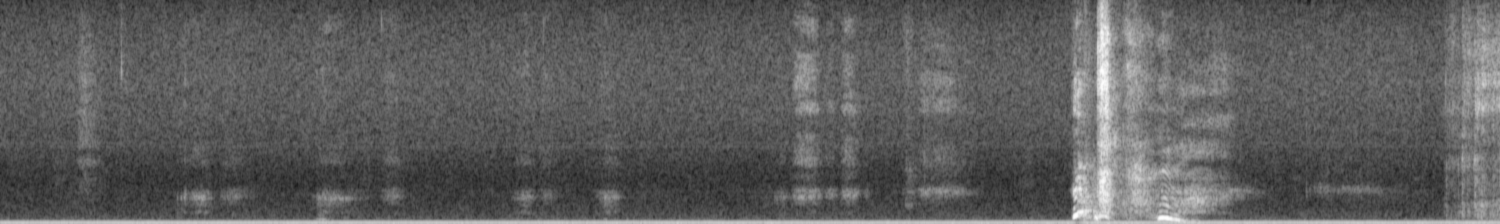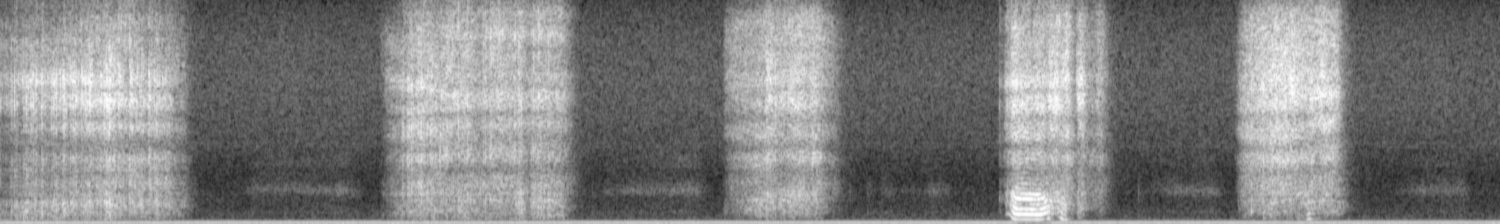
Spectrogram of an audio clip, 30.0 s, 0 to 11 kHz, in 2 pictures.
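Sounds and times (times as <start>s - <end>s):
steady low hum: 0.0s - 30.0s
man blowing his nose: 10.7s - 12.4s, 14.4s - 17.0s, 18.8s - 20.8s, 22.2s - 23.5s, 25.0s - 26.2s, 27.4s - 28.6s
person sneezing with a cry: 10.7s - 12.4s, 25.0s - 26.1s.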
